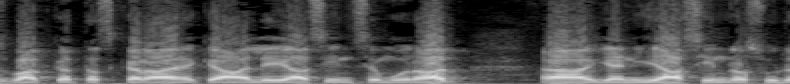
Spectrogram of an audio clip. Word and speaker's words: آل یاسین: سلام علی آل یاسین، عام طور پر اس کو جو تلفظ کیا جاتا ہے کہیں الیاسین کچھ لوگ کہتے ہیں، لیکن مختلف جگہوں پہ قاریان جو ہیں وہ آل یاسین، اور روایات کے اندر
